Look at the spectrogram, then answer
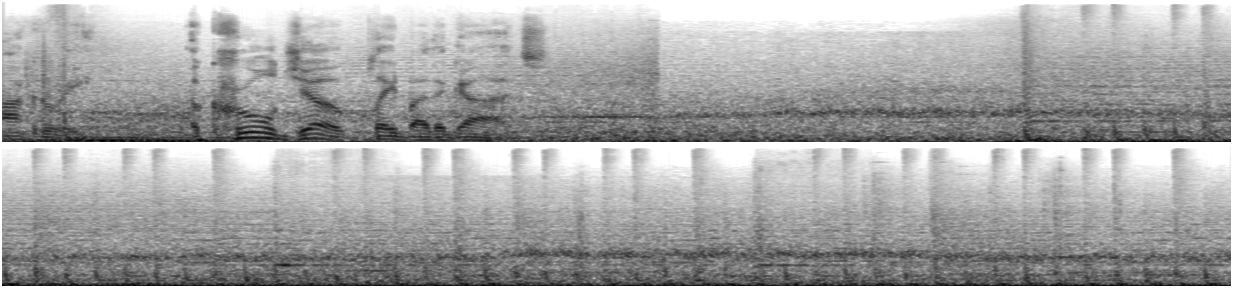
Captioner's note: to himself, voice heavy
